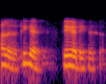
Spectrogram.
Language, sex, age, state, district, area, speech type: Marathi, male, 18-30, Maharashtra, Sangli, rural, conversation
